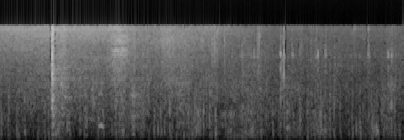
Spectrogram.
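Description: Footsteps crunching in snow, irregular and uneven, over a steady hiss, with one sharp knock about half a second in.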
